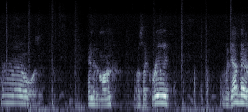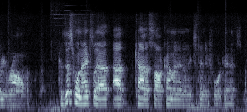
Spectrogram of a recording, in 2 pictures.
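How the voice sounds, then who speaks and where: Speaking at a moderate pace with long, frequent pauses, a man with a Southern US accent uses a fairly high pitch and ordinary pitch variation amid noticeable background noise. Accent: Southern US twang. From US South. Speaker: online gaming co-streamer. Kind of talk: casual chat. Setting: Skype call.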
